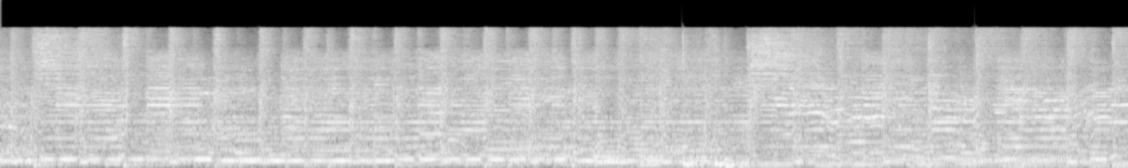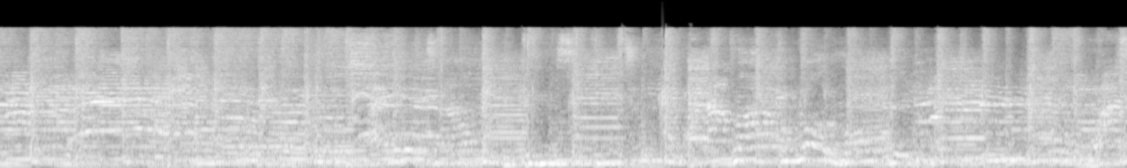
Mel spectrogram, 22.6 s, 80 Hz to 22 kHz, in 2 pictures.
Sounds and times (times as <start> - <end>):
Independent music: 0.0 - 22.5.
